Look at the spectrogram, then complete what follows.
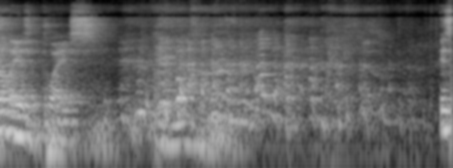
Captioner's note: laughter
